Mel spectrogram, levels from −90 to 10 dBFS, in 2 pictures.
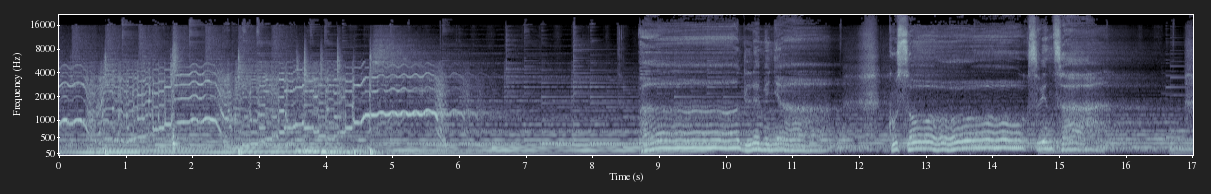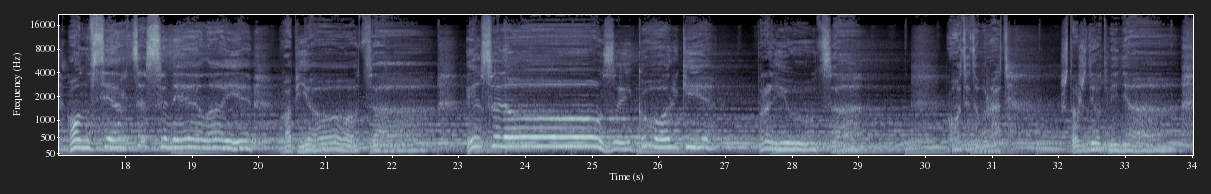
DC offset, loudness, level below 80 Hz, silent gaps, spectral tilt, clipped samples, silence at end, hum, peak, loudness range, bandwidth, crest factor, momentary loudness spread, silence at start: under 0.1%; -18 LUFS; -40 dBFS; none; -4.5 dB/octave; under 0.1%; 0 s; none; 0 dBFS; 8 LU; over 20 kHz; 18 dB; 14 LU; 0 s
